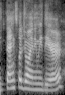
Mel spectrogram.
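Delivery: ordinary delivery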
